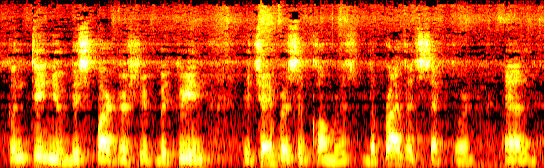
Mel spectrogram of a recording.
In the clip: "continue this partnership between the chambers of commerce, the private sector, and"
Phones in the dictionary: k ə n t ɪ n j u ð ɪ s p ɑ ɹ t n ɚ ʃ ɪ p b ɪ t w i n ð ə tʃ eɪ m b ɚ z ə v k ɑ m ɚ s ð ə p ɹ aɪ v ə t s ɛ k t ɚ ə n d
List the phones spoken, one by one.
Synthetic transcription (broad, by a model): k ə n t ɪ n j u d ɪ s p ɑ ɹ t n ɚ ʃ ɪ p b ɪ t w i n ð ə tʃ eɪ m b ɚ s ə v k ɑ m ɚ s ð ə p ɹ aɪ v ə t s ɛ k t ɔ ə n d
